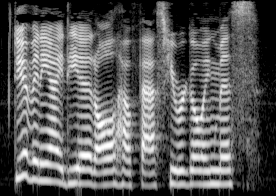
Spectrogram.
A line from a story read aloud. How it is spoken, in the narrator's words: His voice flat and firm boomed in the silence of the night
